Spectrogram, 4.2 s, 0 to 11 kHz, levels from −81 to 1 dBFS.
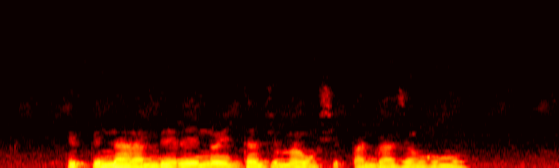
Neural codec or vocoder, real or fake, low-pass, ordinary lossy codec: none; real; 7.2 kHz; AAC, 48 kbps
